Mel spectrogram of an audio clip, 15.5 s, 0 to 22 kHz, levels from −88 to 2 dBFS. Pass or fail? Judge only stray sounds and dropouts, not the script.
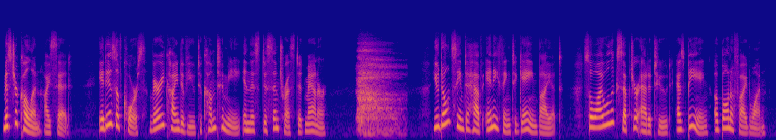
fail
